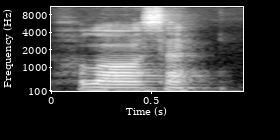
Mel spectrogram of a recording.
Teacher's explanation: İsim olanda vurğu düşür sonuncu hecaya və səs uzanması var.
